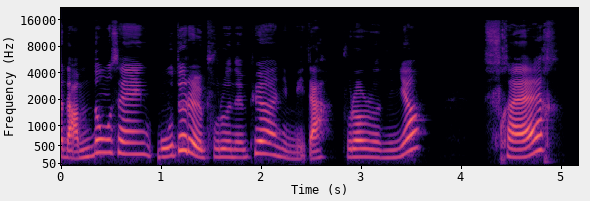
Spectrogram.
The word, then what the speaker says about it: frère: frère. 네, 그래서 이 단어는 지금 에르가 2번 들어가 있어서 발음하시기 조금 까다로울 수 있어요. 에르 발음에 유의하시면서 한번 다시 읽어볼게요. frère.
